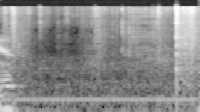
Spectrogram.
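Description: A plastic zip-top bag rustling briefly near the end as it is opened, after a quiet stretch with a faint steady hum underneath.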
